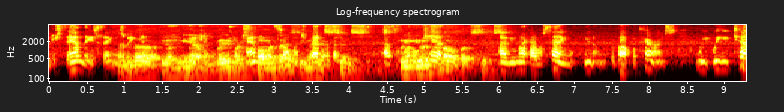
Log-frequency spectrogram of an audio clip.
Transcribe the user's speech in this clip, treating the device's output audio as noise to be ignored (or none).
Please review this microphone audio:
And uh, even me, I'm very much traumatized. Even it's since it's three years now, but since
